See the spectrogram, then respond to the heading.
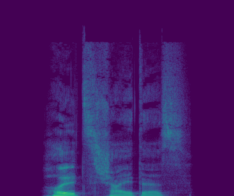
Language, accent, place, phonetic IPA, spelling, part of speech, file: German, Germany, Berlin, [ˈhɔlt͡sˌʃaɪ̯təs], Holzscheites, noun, De-Holzscheites.ogg
- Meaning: genitive singular of Holzscheit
